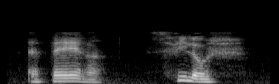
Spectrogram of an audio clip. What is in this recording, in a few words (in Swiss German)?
"bare", alsace; peche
